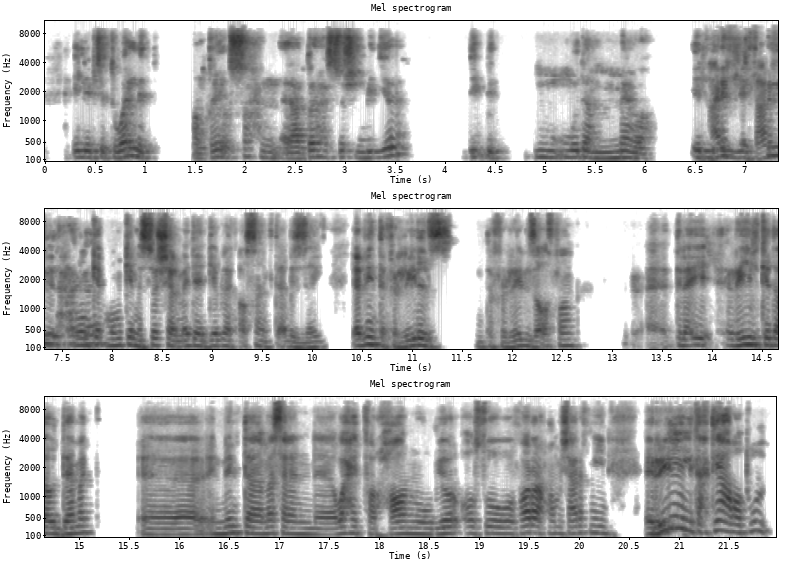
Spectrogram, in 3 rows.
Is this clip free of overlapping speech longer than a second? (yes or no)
no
